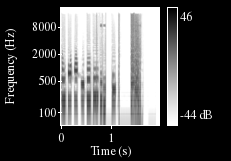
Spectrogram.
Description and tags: Some melodic and clicky rhythmic notes. Created with a Nord Modular making FM feedback processed through a gate and other manipulations.
nord, bloop, fm, funny, beep, notes, rhythm, loop, space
